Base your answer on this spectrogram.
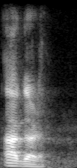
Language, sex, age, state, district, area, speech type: Gujarati, male, 45-60, Gujarat, Anand, urban, read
